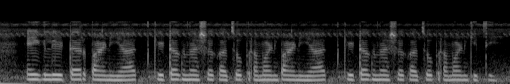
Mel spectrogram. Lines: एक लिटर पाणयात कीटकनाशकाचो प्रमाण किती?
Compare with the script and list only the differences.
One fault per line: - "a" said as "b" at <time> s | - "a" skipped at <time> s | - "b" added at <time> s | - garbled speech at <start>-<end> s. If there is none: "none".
- "पाणयात कीटकनाशकाचो प्रमाण" added at 2.8 s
